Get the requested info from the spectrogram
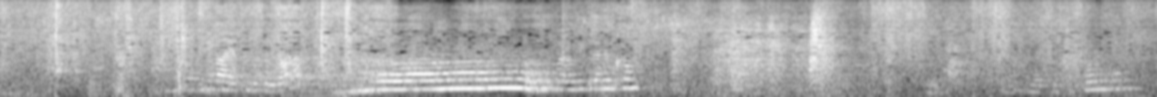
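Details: Cattle at a calving, a cow mooing loudly in a long low bellow that rises, holds for several seconds, then fades, with a shorter moo near the end amid handling noises and rustling in a barn.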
